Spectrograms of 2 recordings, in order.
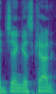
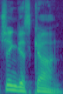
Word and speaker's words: Genghis Khan: yes i said it's like as you say genghis khan it's actually pronounced chingus khan that's how you pronounce his name [ __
